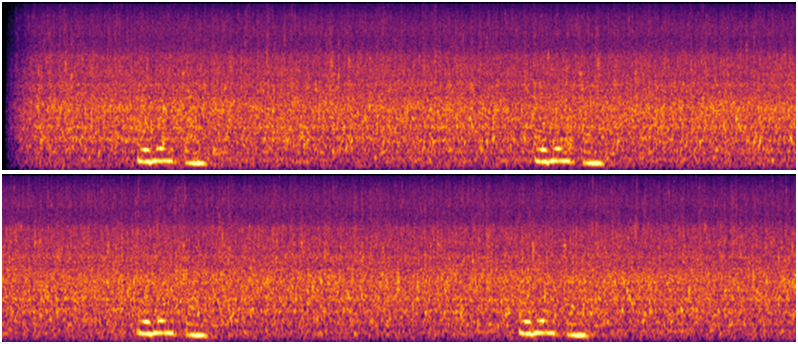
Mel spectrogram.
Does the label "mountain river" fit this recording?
Yes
